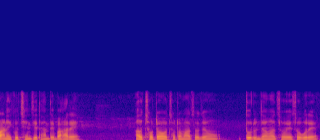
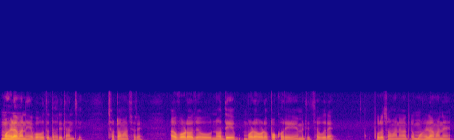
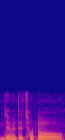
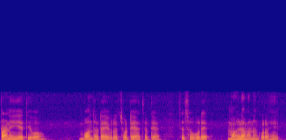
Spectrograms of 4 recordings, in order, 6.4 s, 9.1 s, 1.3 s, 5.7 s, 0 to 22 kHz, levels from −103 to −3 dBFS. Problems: none marked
